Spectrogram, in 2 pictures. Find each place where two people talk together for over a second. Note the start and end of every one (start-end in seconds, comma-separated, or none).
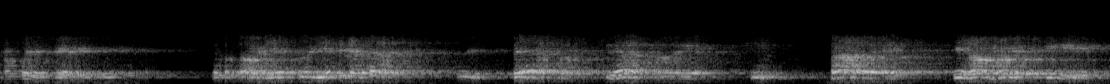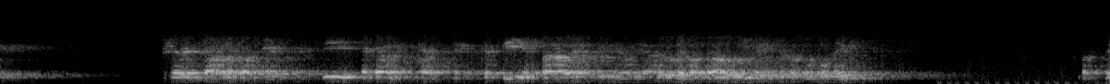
none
